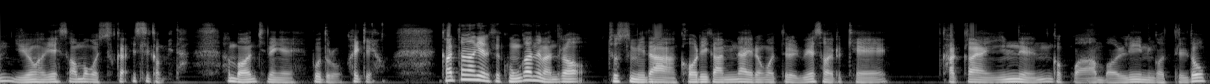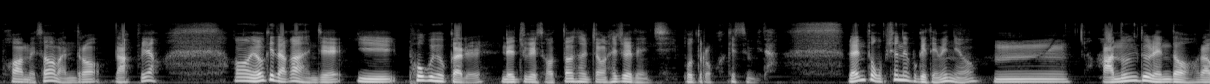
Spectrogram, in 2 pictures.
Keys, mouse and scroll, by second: 3.7 click, 10.6 click, 20.9 click, 23.3 click.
